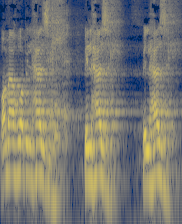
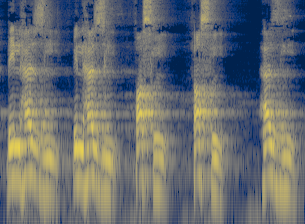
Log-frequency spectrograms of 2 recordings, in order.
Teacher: تسكين الزاي مع إعطاء اللام لا نقول مخرجه إنما إعطاؤها حقها من الجهر · Shown in: second take · لا نقول وما هو بالهزل بالهزل بالهزل، لا بالهزل بالهزل فصل فصل هزل.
